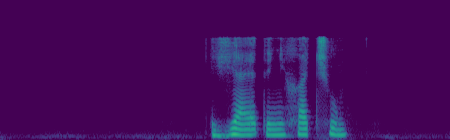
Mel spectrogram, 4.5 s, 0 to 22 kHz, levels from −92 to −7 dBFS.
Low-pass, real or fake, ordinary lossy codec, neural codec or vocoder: 7.2 kHz; fake; none; codec, 24 kHz, 0.9 kbps, DualCodec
